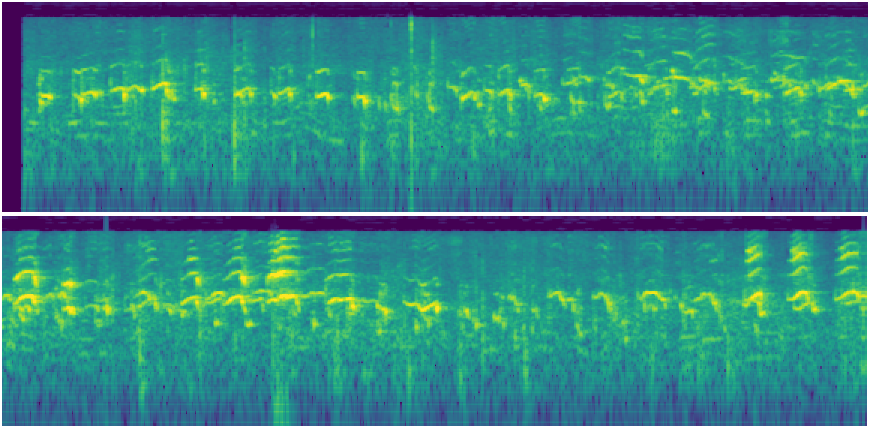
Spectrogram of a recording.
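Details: Strongbow puppies at two weeks old, several together indoors, giving a dense run of high whimpers and squeaks, rising and falling in pitch, overlapping almost continuously with brief louder yelps.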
